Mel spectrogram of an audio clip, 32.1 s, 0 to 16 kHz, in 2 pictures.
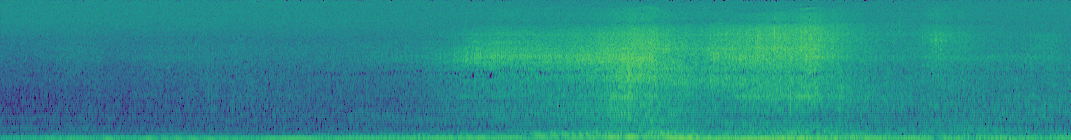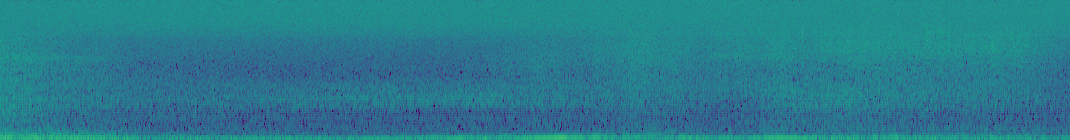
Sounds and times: car 0:00.0 - 0:32.1

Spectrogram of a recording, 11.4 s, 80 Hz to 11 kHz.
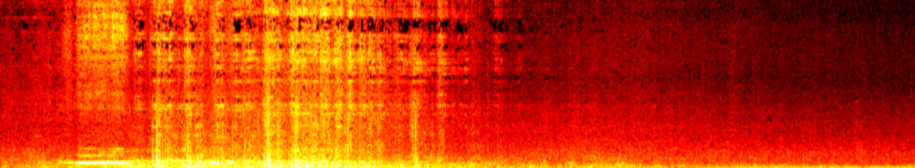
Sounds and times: Streetcar at veering with loud characteristic creak 0:00.0 - 0:11.4

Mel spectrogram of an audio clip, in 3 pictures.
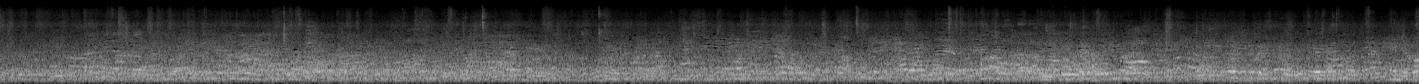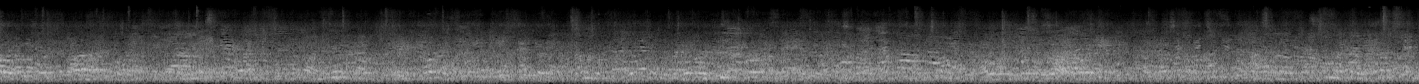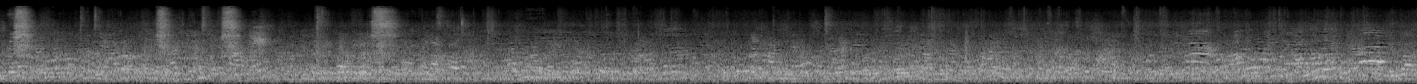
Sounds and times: crowds 0:00.0 - 0:42.5

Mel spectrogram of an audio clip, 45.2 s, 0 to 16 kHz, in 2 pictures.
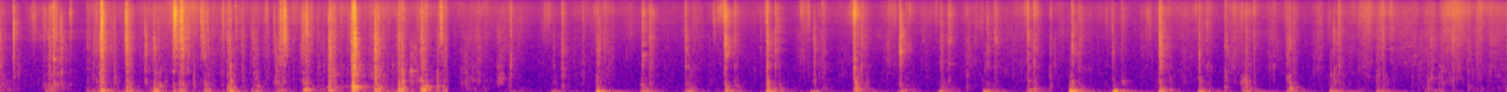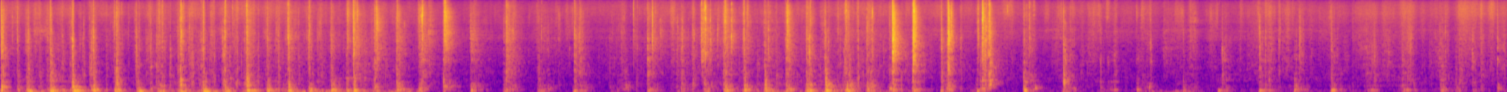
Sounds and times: handling noises 0:00.0 - 0:07.6
background noise 0:00.0 - 0:45.2
clothes 0:00.0 - 0:45.2
walking around on tatami and wooden floors 0:00.0 - 0:45.2
handling noises 0:21.1 - 0:40.5

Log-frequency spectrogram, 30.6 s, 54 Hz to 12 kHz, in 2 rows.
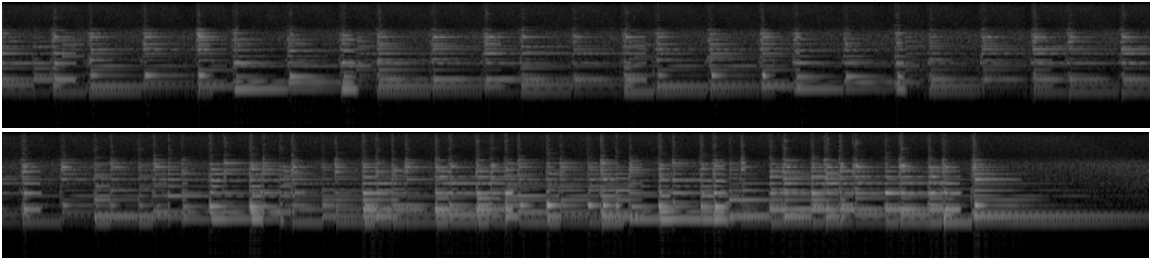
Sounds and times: strumming on a ukulele 0:00.0 - 0:30.6

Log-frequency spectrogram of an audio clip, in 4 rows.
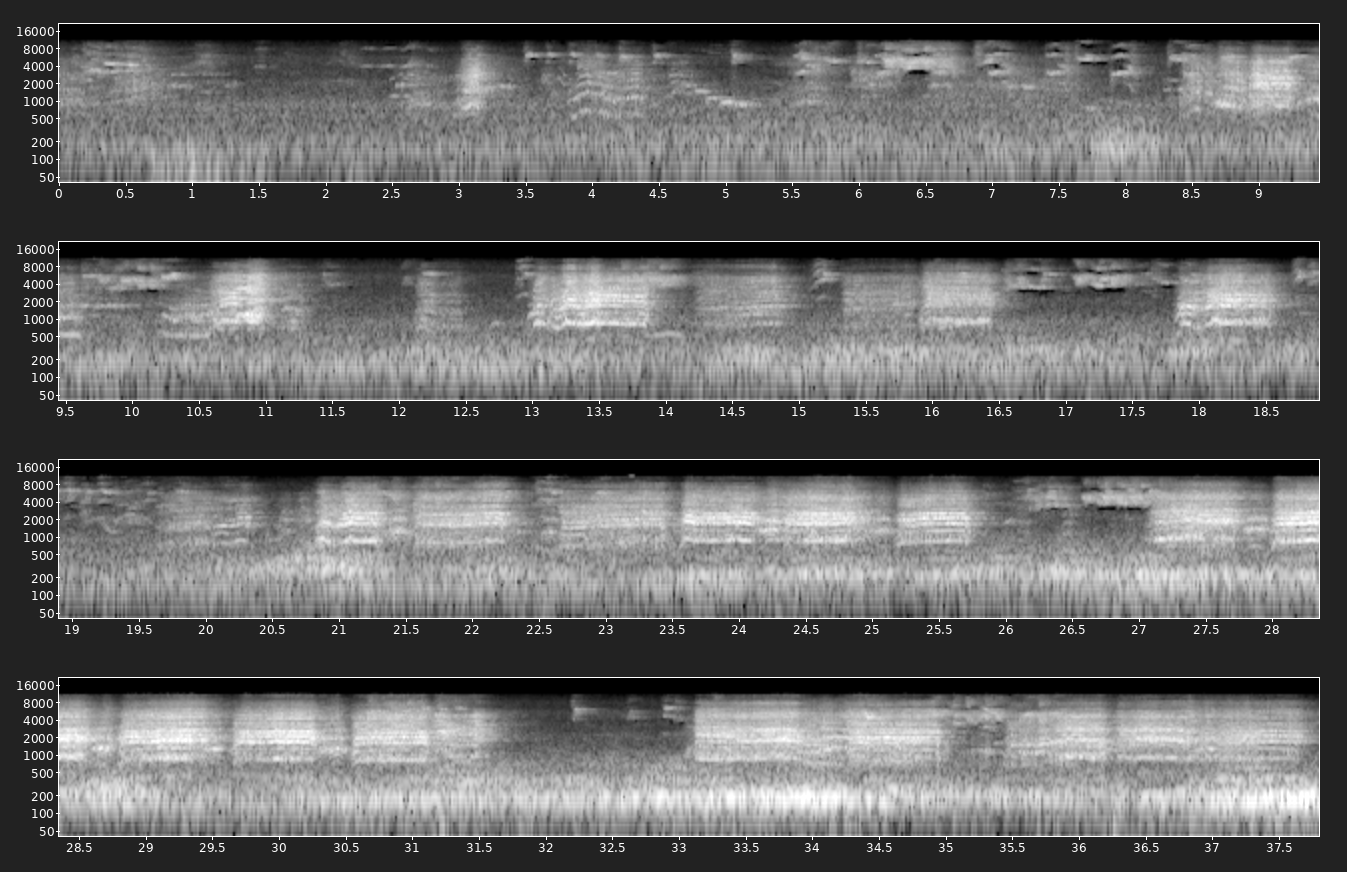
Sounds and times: macaws 0:00.0 - 0:01.4
macaws 0:02.4 - 0:11.5
macaws 0:12.1 - 0:17.0
ring-necked parakeet 0:17.8 - 0:31.6
macaws 0:17.8 - 0:31.8
macaws 0:33.0 - 0:37.8

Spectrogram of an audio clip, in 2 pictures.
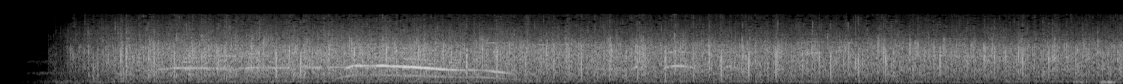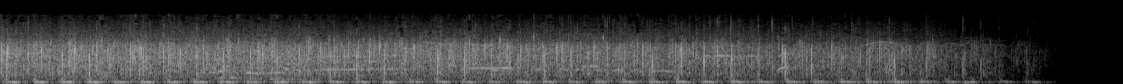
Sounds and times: enthusiastic audience clapping 0:00.4 - 0:21.8
shouting 0:01.5 - 0:05.3
shouting 0:13.4 - 0:19.2

